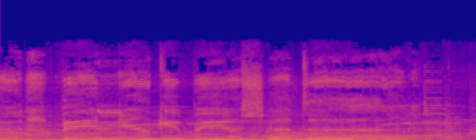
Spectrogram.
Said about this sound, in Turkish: Oh şarkıya bak. Bu kızın sesi çok güzel.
